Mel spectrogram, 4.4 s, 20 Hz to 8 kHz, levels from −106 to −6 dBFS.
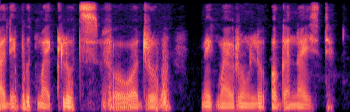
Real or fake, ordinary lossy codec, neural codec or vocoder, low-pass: real; none; none; 7.2 kHz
